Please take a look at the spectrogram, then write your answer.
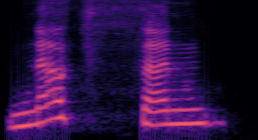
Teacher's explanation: نفسن، نف جماؤں کے ساتھ، سین دو زبر، سن پورے اظہار کے ساتھ، کوئی غنہ نہیں ہے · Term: اظہار حلقی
